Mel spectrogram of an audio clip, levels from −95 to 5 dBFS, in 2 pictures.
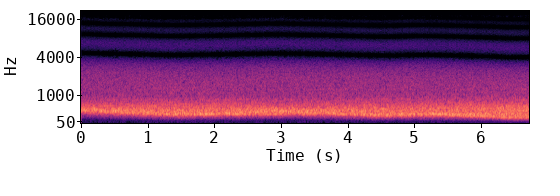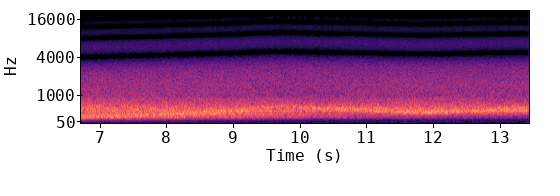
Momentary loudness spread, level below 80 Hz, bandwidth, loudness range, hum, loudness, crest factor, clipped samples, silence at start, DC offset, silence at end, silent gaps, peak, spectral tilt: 2 LU; -80 dBFS; 8 kHz; 2 LU; none; -21 LUFS; 14 dB; under 0.1%; 0 s; under 0.1%; 0 s; none; -8 dBFS; -7 dB/octave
